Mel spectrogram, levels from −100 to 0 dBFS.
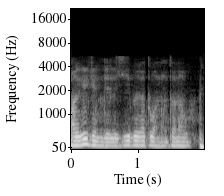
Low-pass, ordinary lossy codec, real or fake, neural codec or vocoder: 5.4 kHz; AAC, 24 kbps; fake; codec, 16 kHz, 4 kbps, FunCodec, trained on Chinese and English, 50 frames a second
